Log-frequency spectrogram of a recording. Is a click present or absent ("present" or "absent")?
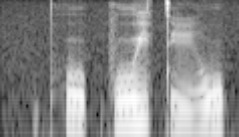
absent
